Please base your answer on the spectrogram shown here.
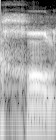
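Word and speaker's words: כל: é porque é aqui você tem o a, mas você pronuncia com som de o toda vez que você vê essa palavrinha aqui, ó, o o raf com o lamet e aqui sendo um comit pronuncia hall.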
